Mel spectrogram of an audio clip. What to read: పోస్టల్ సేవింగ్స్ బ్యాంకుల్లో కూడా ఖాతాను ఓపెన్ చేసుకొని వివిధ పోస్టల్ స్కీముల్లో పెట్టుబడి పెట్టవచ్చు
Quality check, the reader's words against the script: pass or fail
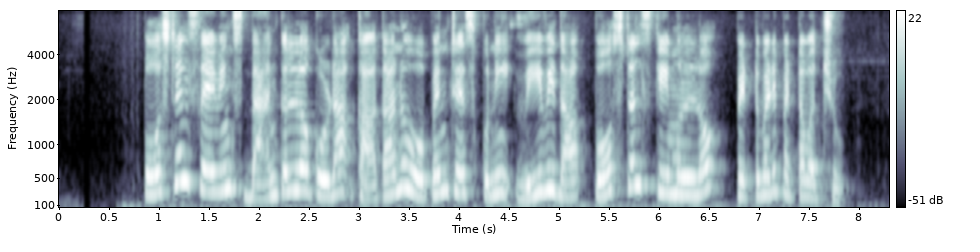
pass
